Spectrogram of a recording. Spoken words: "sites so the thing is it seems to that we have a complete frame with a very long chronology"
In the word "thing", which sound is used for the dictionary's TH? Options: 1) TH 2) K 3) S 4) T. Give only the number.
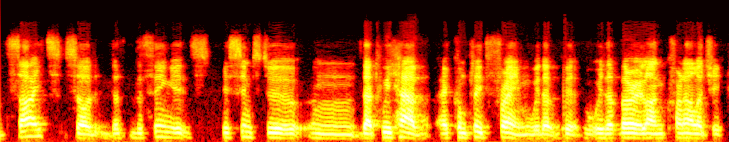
1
